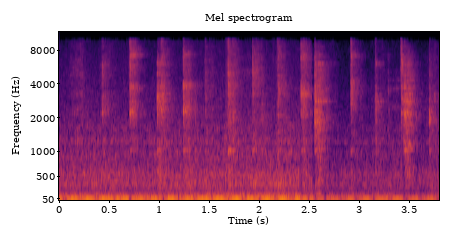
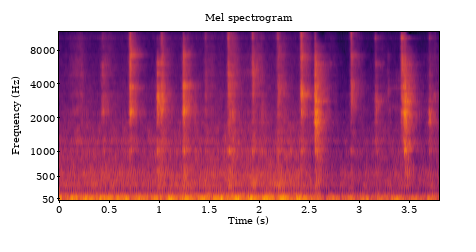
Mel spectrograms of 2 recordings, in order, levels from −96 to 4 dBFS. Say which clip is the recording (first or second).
first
